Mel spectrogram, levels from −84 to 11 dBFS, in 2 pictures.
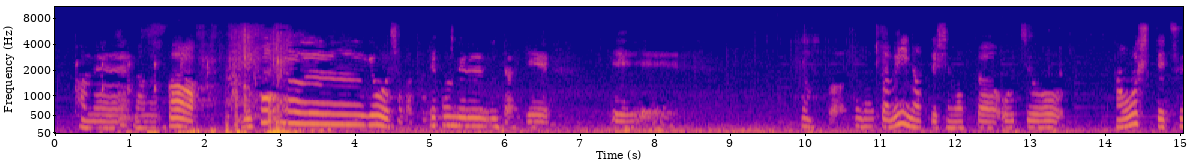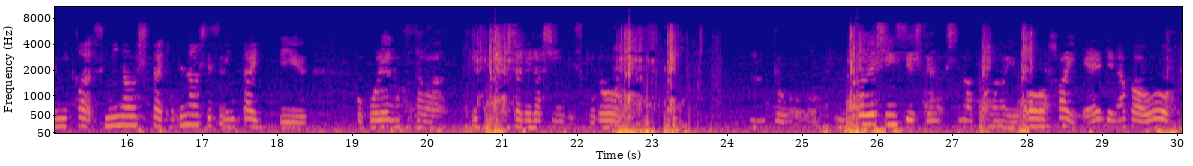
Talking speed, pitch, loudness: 220 characters per minute, 125 Hz, -22 LUFS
